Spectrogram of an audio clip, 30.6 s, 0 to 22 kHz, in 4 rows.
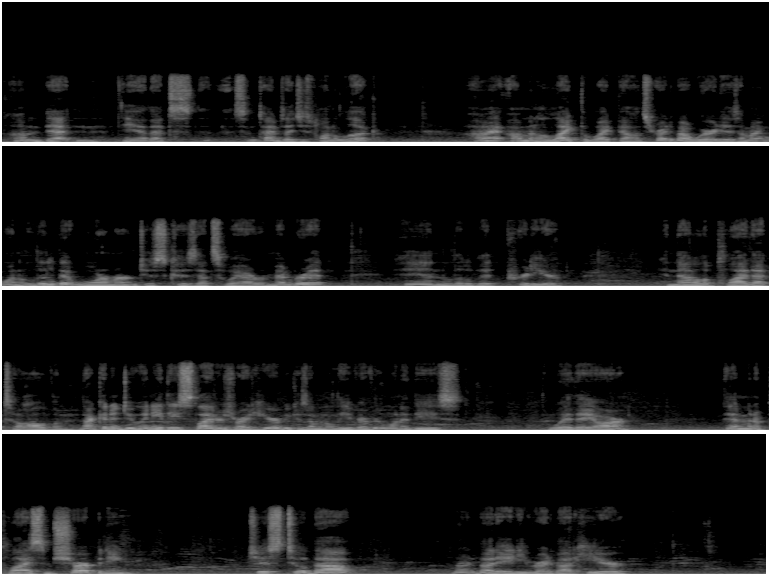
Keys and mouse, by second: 19.1 click, 22.6 click.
